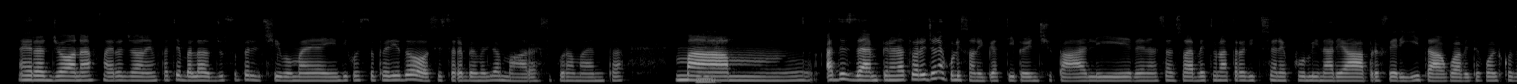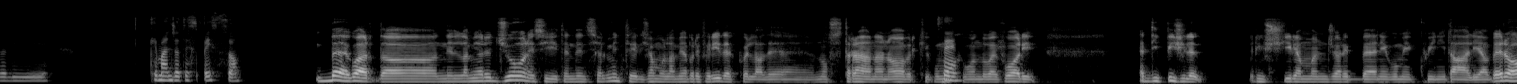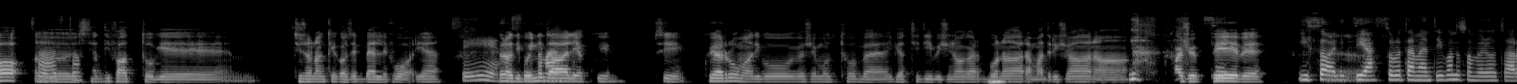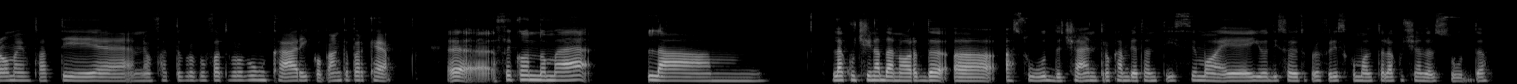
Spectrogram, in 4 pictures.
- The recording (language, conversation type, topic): Italian, unstructured, Qual è la tua tradizione culinaria preferita?
- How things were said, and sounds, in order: lip smack; tapping; other background noise; chuckle; lip smack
